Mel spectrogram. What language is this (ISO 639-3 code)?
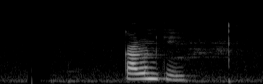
ben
